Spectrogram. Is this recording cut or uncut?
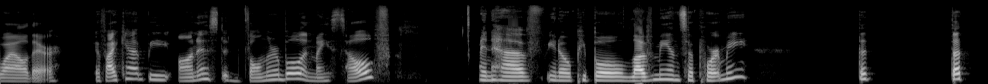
cut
